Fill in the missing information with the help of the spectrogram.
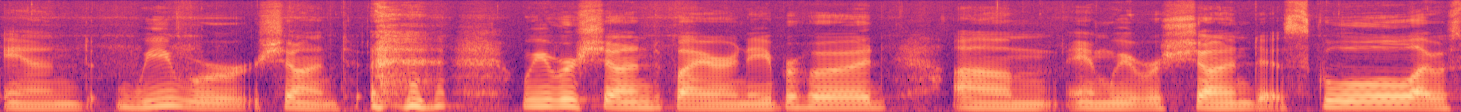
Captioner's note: awkward laugh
